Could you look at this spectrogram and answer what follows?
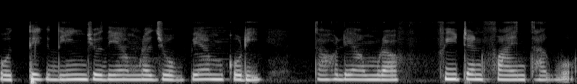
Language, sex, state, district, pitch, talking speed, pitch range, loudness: Bengali, female, West Bengal, Jalpaiguri, 220 Hz, 135 wpm, 215-225 Hz, -17 LUFS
